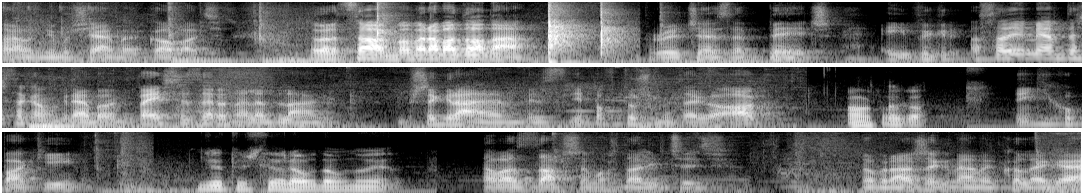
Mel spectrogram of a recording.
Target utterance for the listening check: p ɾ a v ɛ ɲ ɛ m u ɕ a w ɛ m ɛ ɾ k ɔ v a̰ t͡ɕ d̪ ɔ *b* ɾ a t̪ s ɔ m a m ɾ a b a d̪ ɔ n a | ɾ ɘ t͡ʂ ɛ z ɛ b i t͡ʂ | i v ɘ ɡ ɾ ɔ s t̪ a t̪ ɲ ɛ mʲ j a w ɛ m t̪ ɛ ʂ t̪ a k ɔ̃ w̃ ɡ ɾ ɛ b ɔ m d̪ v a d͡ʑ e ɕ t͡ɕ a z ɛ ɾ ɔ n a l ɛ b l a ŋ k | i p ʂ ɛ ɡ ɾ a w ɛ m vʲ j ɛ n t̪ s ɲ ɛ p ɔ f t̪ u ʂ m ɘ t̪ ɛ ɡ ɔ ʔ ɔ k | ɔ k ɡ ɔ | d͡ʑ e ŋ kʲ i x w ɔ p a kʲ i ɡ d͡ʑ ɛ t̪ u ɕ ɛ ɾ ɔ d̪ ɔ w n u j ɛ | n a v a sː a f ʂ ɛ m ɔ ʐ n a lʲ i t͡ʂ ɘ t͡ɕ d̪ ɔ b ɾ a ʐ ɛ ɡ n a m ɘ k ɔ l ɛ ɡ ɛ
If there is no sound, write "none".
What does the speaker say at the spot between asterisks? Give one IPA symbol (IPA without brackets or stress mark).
b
